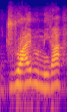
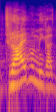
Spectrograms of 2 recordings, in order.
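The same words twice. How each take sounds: First: "드라이브입니까" starting joo-rai; English DR sound. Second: "드라이브입니까" starting deu-ra-i; Koreanized DR. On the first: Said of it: "디알은 뭐야". ("드라이브입니까"를 '주라이브'로 발음) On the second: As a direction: keep a separate deu in "드라이브입니까". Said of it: "D하고 R 발음이 있으면". ("드라이브입니까"의 '드'를 글자대로) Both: Shown as a demonstration.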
